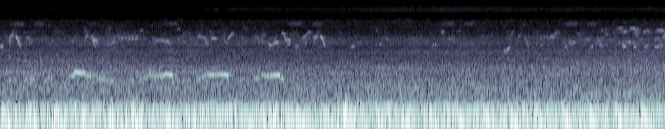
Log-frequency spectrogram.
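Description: Wild birds chirping and calling over a steady low outdoor rumble: scattered short high chirps, mostly in the first half, and a run of four lower calls in the first four seconds.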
